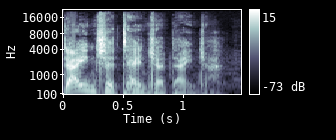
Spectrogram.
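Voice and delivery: put-on Australian accent. Asked to handle customers' floral arrangements, the speaker reacts in a put-on Australian accent. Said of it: "In the words of somebody with an Australian accent".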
